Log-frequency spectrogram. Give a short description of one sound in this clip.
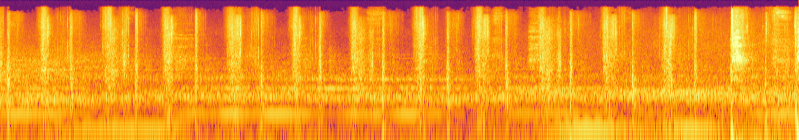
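Hands grip and slide along a rope in quick, rhythmic pulls.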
